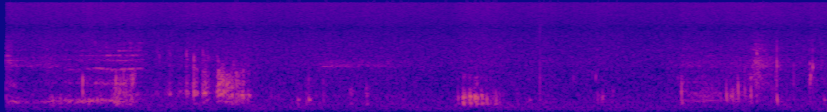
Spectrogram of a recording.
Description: My stomach growling very loud.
